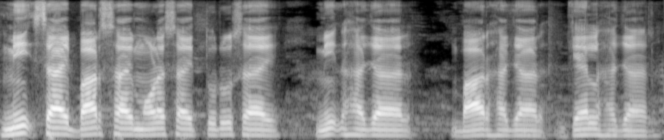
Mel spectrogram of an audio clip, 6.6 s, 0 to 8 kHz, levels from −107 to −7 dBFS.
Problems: background sounds at intervals, background conversations at intervals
